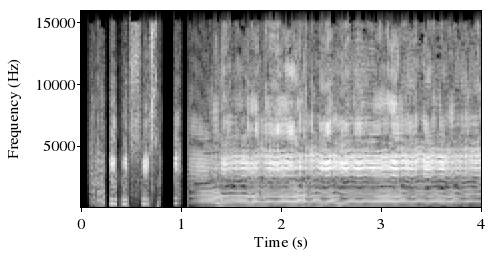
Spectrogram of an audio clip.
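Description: A man singing: short phrases, then from about a second in one long held note with a wavering, ornamented line, cut off abruptly at the end.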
